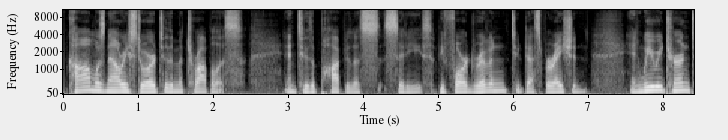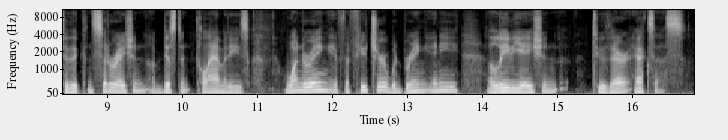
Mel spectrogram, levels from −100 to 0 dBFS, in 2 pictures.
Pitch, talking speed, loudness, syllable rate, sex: 130 Hz, 130 wpm, -19 LUFS, 4.8 syllables/s, male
